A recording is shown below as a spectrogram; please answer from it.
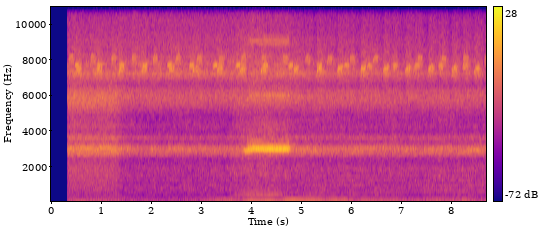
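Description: A Davis's tree cricket sings a clear, high, even trill that runs on without a break and swells briefly midway. A low, steady rumble hums underneath throughout.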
